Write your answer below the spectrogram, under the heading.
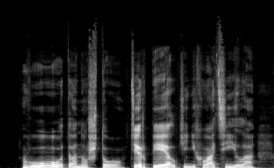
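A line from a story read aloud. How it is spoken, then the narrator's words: Meaningful scoff. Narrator (Russian): многозначительно хмыкнул падре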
